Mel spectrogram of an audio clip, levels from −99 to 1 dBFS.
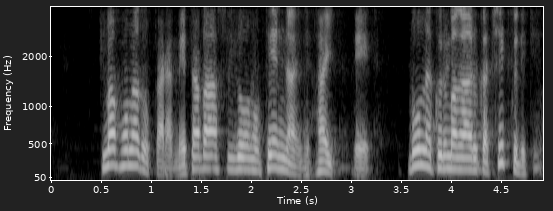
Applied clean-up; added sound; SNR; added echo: neural mask model DeepFilterNet 3.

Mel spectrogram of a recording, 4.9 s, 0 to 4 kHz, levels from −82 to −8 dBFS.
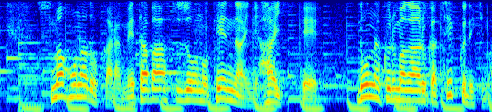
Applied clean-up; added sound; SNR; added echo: none; none; none; none.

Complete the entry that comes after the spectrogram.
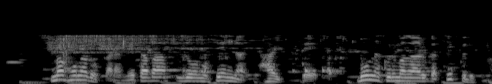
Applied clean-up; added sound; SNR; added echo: classical method Wiener filter.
